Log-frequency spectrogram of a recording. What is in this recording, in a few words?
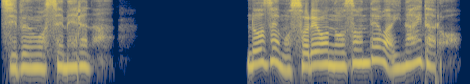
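voice Dia, voices heroes, Japanese; Valance; kingsraid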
